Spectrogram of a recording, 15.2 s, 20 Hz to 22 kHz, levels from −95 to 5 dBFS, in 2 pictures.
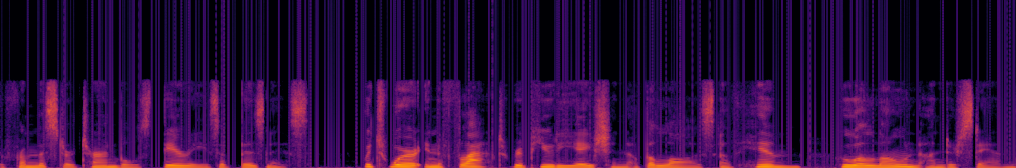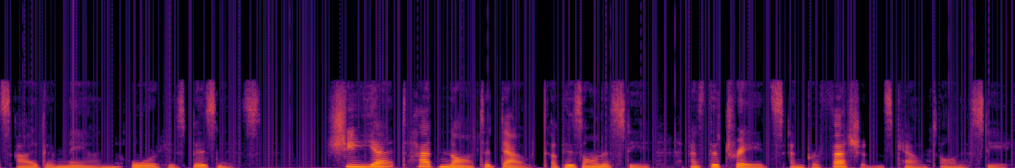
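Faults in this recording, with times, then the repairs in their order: crackle 43/s -36 dBFS
8.17 pop -20 dBFS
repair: de-click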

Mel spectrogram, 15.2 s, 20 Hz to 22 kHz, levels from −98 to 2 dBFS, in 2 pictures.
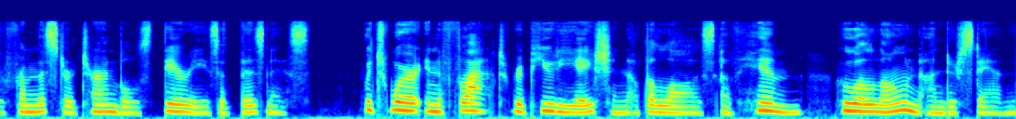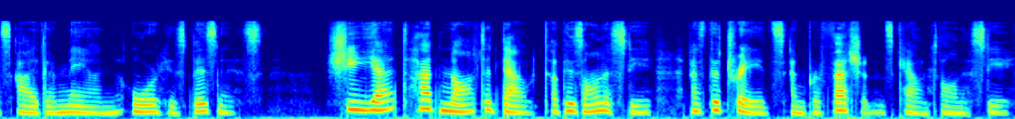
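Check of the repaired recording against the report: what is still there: none

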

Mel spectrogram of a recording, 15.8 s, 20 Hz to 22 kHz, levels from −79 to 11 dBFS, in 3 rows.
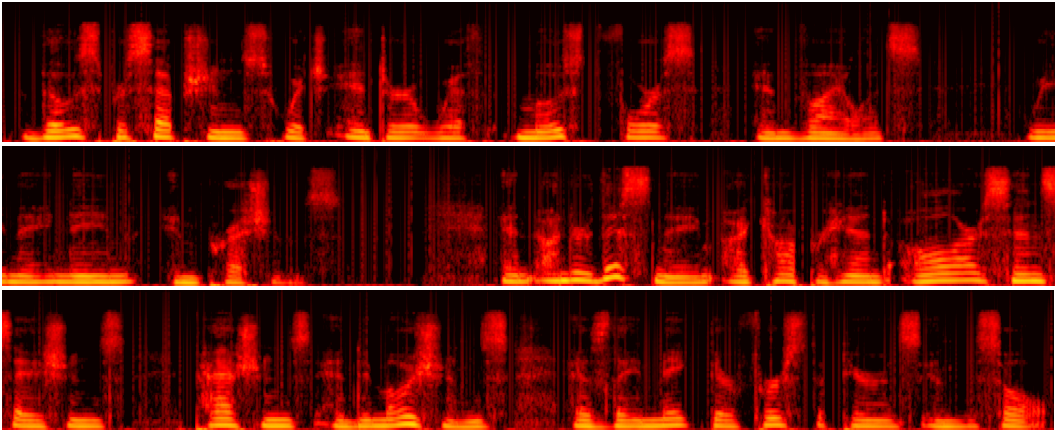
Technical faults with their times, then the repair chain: crackle 46/s -30 dBFS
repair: de-click

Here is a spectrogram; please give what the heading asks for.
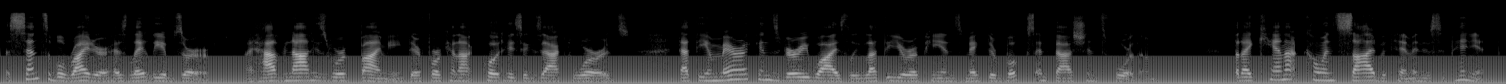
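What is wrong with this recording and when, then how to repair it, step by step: buzz 60 Hz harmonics 23 -34 dBFS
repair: de-hum 60 Hz, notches 23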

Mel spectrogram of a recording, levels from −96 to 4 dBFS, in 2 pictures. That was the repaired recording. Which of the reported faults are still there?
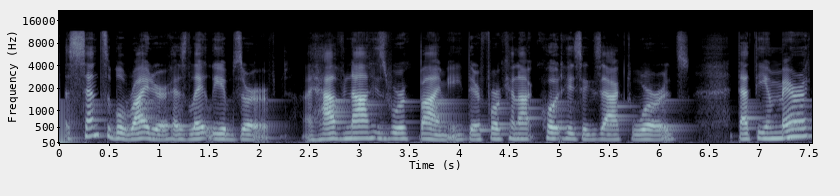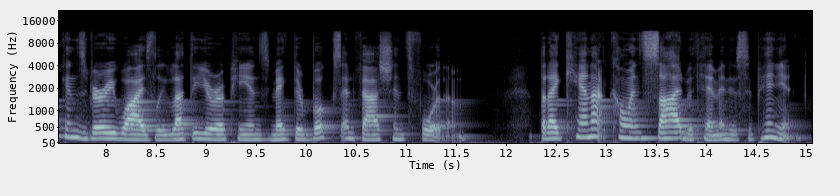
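none

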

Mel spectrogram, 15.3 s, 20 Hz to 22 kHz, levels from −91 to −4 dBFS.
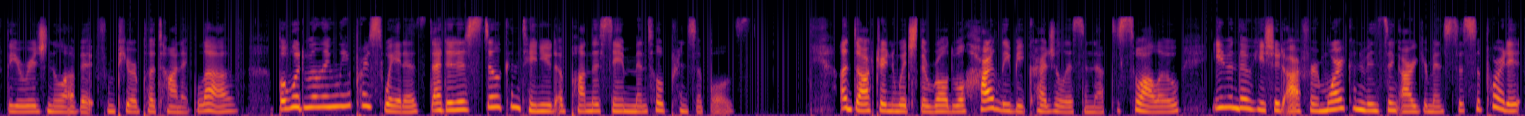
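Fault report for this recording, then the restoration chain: crackle 49/s -38 dBFS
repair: de-click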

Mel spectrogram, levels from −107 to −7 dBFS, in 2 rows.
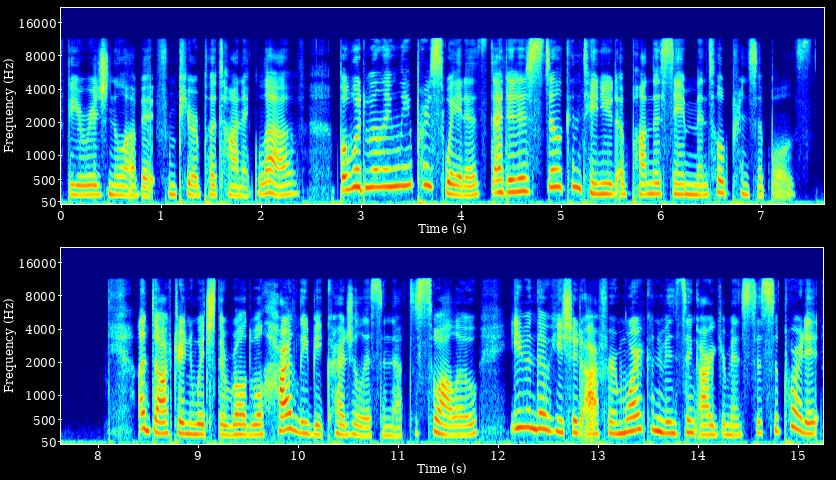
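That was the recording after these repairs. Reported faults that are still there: none

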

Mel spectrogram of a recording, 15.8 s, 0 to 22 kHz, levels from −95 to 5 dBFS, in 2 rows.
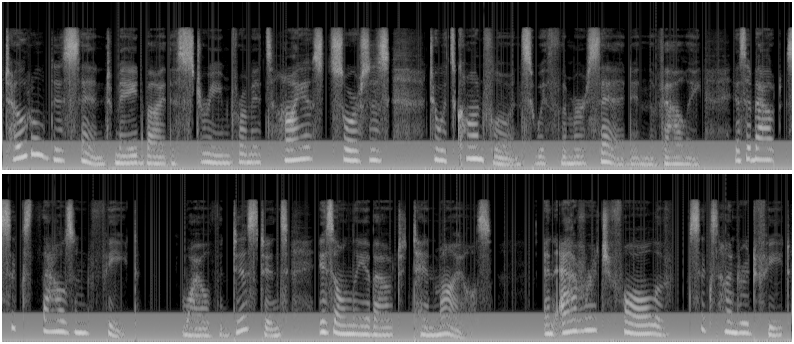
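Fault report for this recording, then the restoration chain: buzz 50 Hz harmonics 13 -29 dBFS
crackle 28/s -32 dBFS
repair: de-click; de-hum 50 Hz, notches 13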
